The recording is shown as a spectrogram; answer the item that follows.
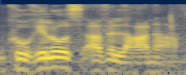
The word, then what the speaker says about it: Corylus avellana: Hasel Corillus Avellana. So spricht man das übrigens auch aus.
